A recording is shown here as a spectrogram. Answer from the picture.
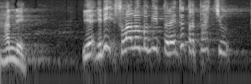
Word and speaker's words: Hyundai: Hyundai itu dibacanya Hyundai.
